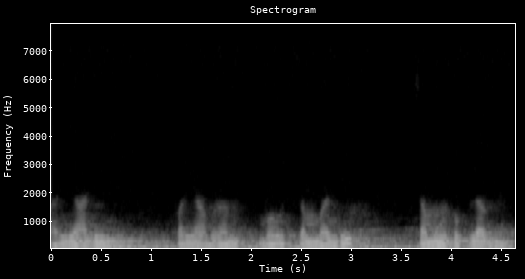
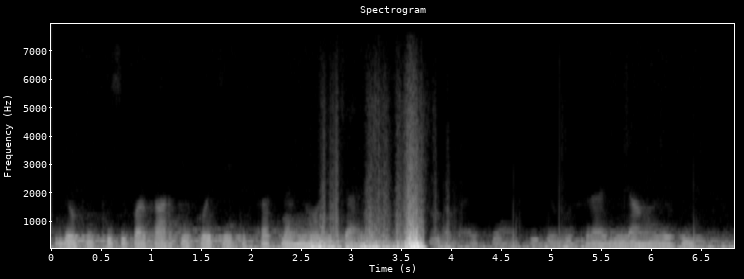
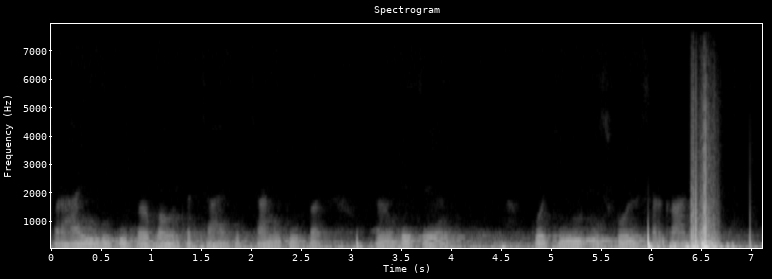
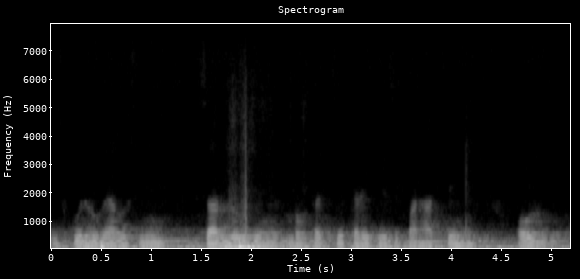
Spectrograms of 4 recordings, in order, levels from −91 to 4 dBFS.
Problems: low volume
